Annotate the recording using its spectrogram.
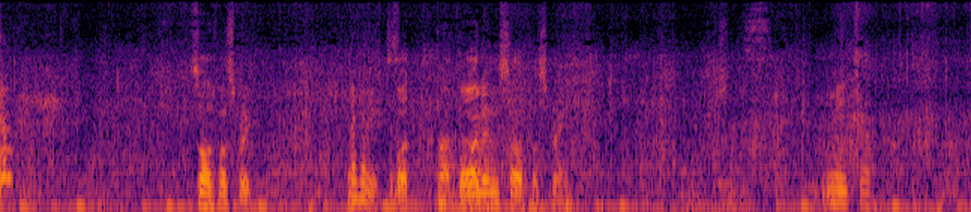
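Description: Water trickles over rocks.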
